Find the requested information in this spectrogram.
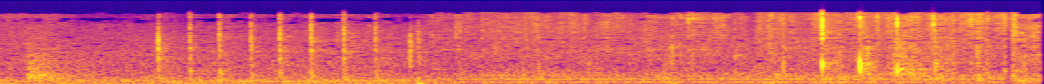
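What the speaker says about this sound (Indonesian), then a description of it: "Diaduk sampai jangan menggumpal agar-agarnya." A spoon stirs agar-agar pudding mixture with sugar for butterfly pea pudding, giving a soft, steady scraping patter against the pot with a few sharper clinks near the end, close up and with no talk.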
